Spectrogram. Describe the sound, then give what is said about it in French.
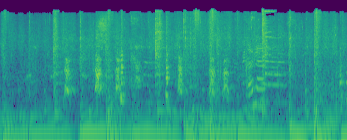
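An old, mangy dog scratching itself on the steps of a house barks and yips in short, irregular bursts, with a whimper mixed in, over a steady low rumbling hum and people talking. “Et un vieux chien tout pelé qui se gratte sur les marches de la maison.”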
